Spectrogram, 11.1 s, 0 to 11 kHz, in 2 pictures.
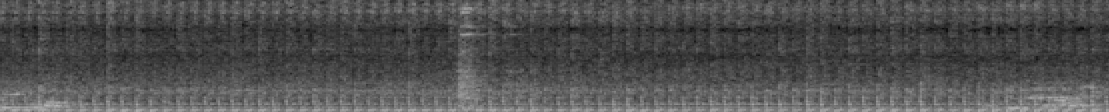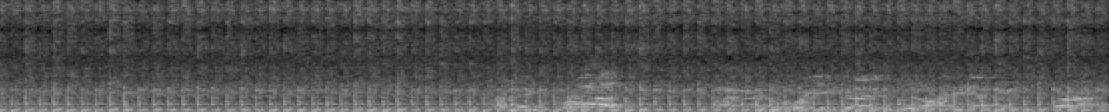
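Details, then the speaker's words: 1971 Honda CT70 right after fitting a new Amazon clone carburetor, choke on, idle and mixture unadjusted: quick even single-cylinder putter, idle maybe a bit high, no misses or knocks; normal running out of the box. "I mean, the idle even seems pretty good. Maybe a little bit high, but man, that's really good out of the box."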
